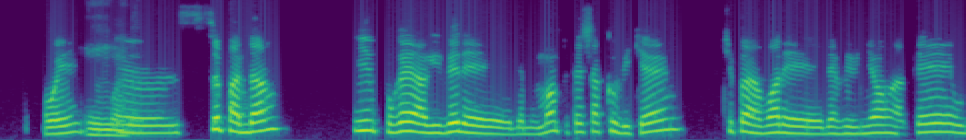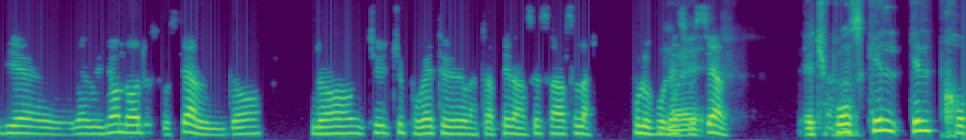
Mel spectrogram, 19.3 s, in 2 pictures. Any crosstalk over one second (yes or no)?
no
